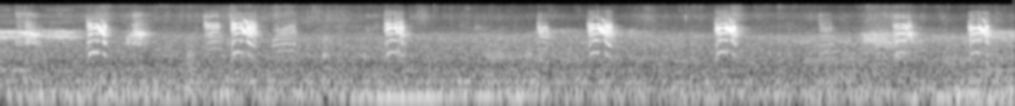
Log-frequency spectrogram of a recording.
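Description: Zebra finches give short, nasal, trumpet-like beeps, about a dozen in under eight seconds, over a low background hum.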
